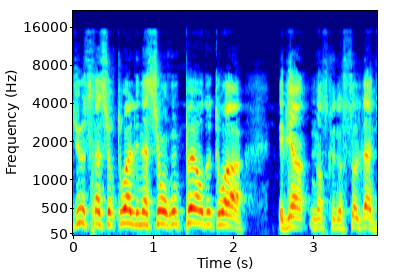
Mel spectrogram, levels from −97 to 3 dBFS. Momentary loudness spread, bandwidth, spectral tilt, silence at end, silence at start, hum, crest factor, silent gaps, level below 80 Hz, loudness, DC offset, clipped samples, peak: 12 LU; 15.5 kHz; -4 dB/octave; 0 s; 0 s; none; 18 dB; none; -68 dBFS; -20 LUFS; under 0.1%; under 0.1%; -2 dBFS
